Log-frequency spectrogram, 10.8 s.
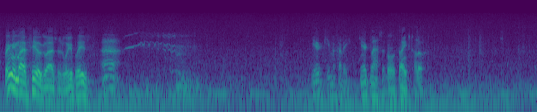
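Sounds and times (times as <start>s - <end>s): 
speech: 0.1s - 2.5s, 6.3s - 8.6s
horse neighing: 2.0s - 4.1s.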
